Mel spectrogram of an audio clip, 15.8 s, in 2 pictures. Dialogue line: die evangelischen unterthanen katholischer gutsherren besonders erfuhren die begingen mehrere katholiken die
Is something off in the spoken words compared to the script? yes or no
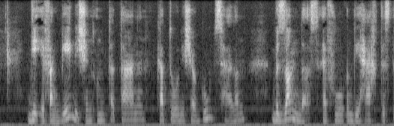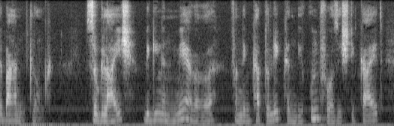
yes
